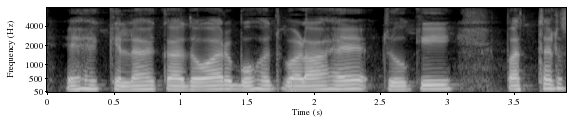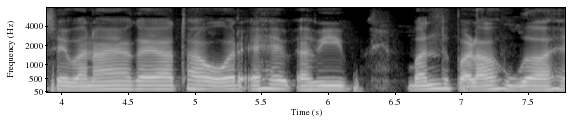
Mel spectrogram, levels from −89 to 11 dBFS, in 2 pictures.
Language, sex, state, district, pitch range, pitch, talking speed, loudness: Hindi, male, Bihar, Jahanabad, 130-145 Hz, 135 Hz, 160 wpm, -16 LUFS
